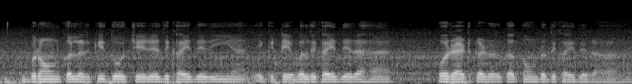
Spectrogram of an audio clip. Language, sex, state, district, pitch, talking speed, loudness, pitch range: Hindi, male, Punjab, Pathankot, 120 Hz, 220 wpm, -17 LUFS, 115-125 Hz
